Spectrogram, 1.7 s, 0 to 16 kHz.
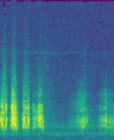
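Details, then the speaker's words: Mitsubishi L200 front propshaft universal joint, brand new Toyo-branded unit, seal removed, turned by hand: dry gritty rasps then softer scrapes; needle bearings rough, lateral play, needle ends clipped not ground. Defective new joint; original was Koyo. "that's not a good sound for a new bearing and there is lateral play there uh the needles aren't even ground on the ends they're just kind of clipped off"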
